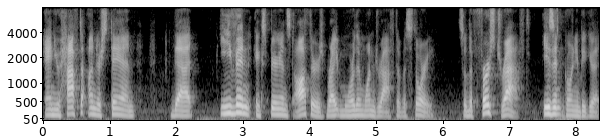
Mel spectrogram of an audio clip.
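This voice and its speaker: In a very clean recording with a silent background, a man speaks at a moderate pace in a fairly high pitch with ordinary pitch variation. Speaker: podcast co-host and new father. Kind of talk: casual chat podcast. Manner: articulate, calm.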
